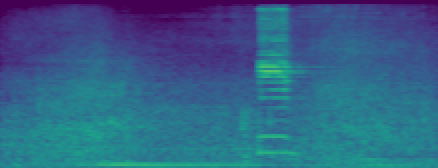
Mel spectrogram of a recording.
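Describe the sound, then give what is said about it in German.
A car pulls over at the roadside to pick up hitchhikers, its low engine rumble steady, with one short, sharp honk of the horn partway through. No one speaks. “Oh, hält er an?”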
